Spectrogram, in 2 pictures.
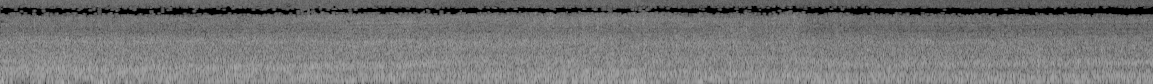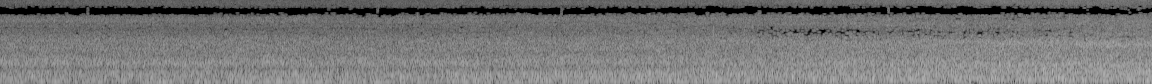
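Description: Muddy floodwater rushing across a road and pouring over low walls, a steady rushing noise that grows a little louder near the end.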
